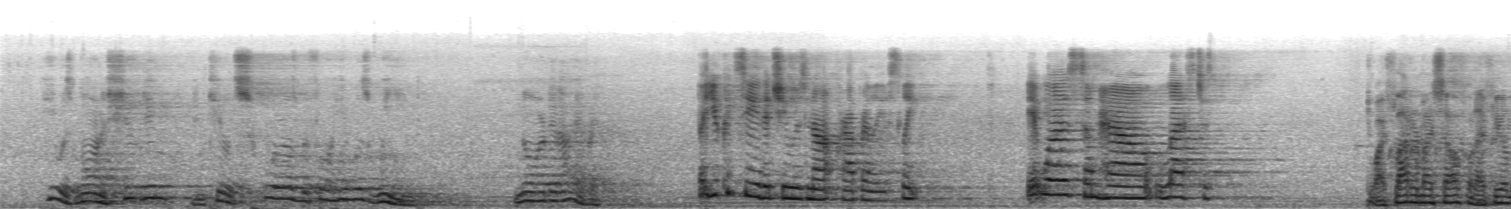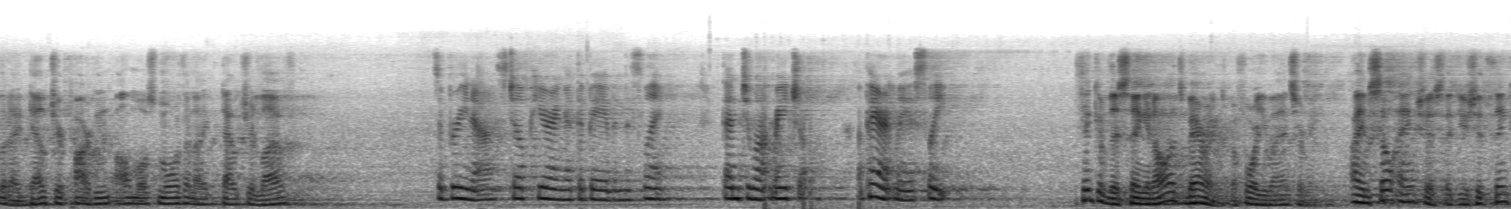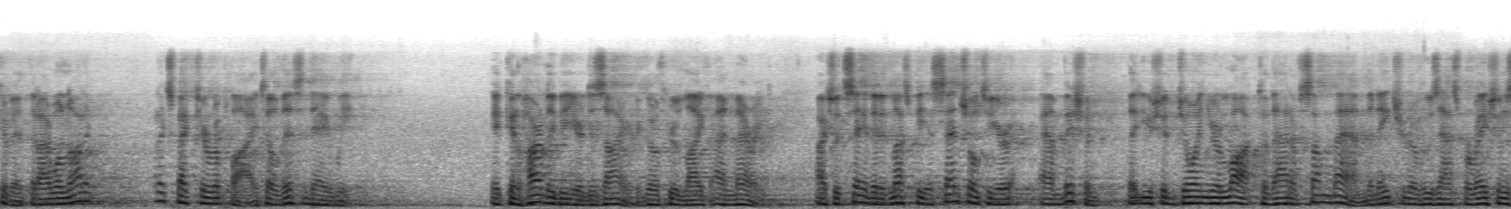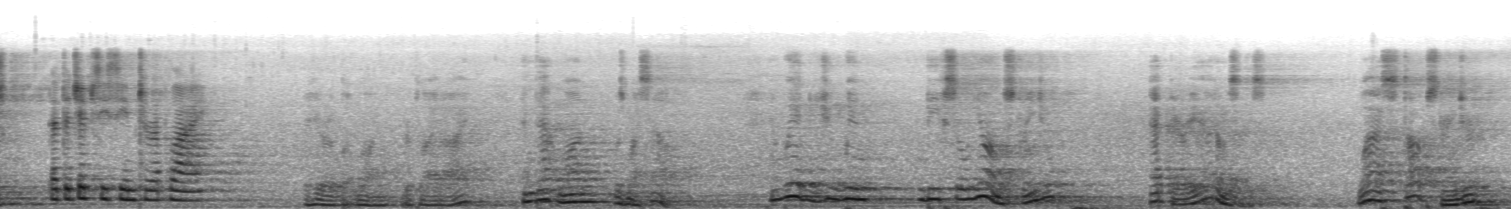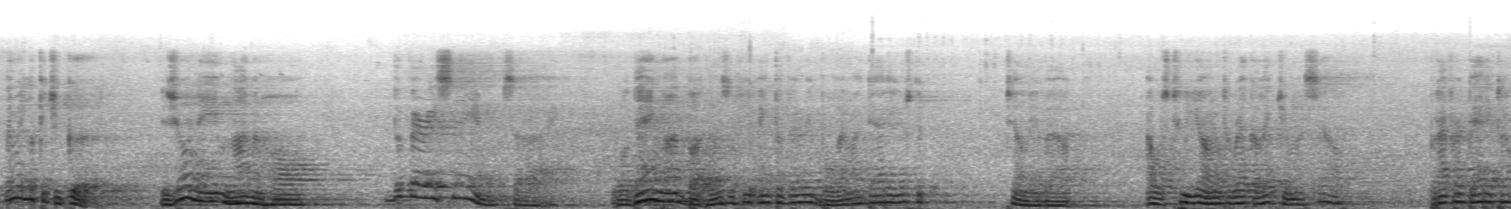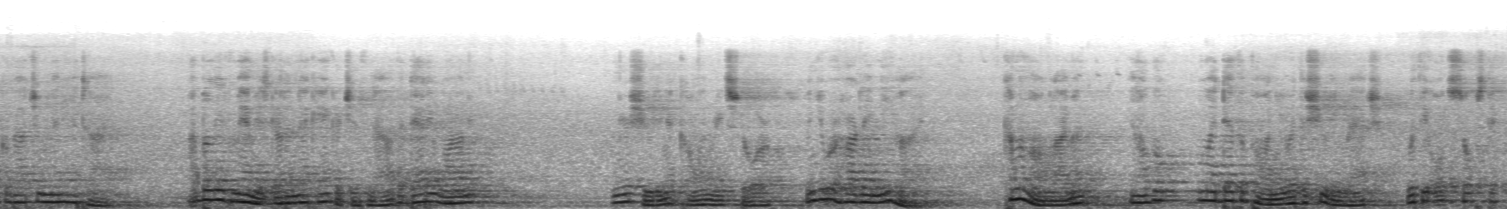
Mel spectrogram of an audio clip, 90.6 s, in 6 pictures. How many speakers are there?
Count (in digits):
3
